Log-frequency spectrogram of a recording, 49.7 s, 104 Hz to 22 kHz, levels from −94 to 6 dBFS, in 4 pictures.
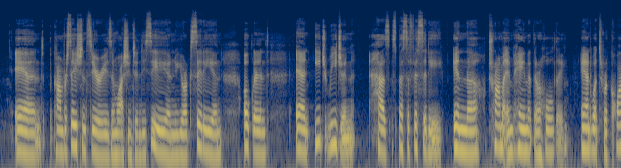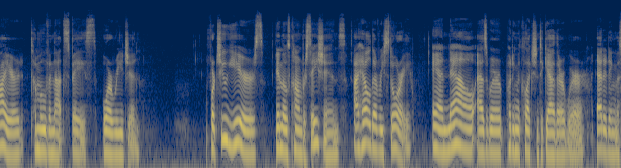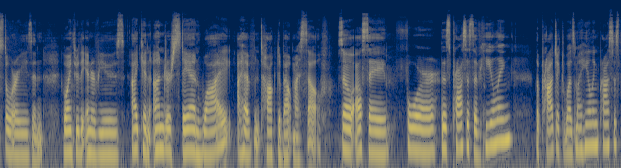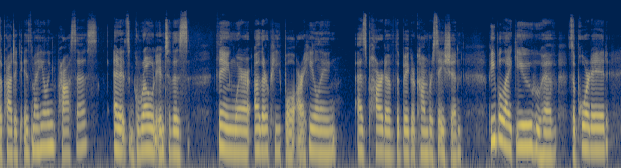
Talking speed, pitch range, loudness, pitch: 140 wpm, 160-190 Hz, -20 LUFS, 175 Hz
